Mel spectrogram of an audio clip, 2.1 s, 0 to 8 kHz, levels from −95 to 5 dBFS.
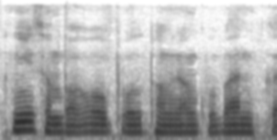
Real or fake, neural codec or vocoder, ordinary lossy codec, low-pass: fake; codec, 16 kHz in and 24 kHz out, 2.2 kbps, FireRedTTS-2 codec; AAC, 32 kbps; 7.2 kHz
